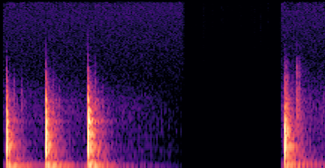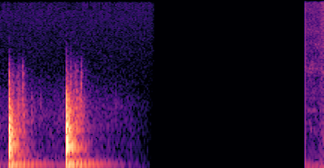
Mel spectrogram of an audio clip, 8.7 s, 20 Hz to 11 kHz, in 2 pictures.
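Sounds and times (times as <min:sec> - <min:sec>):
knocking on a door by hand: 0:00.0 - 0:01.6, 0:03.8 - 0:05.7.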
